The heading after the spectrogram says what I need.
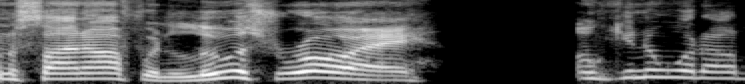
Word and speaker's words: Roi: So, here is Lewis Roy. His last name is spelled ROI like return on investment with his version of the American Space Giants theme.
